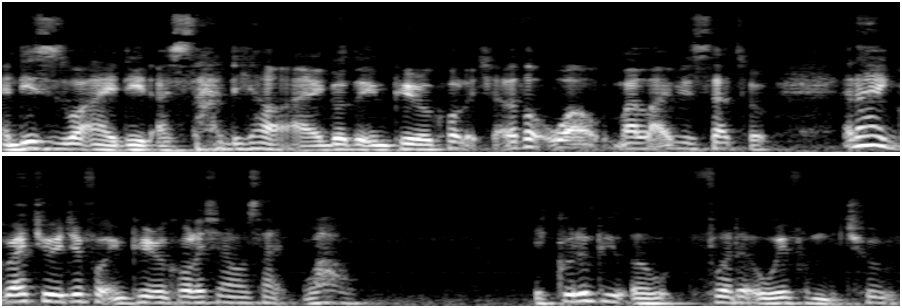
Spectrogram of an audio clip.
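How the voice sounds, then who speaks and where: A man talks at a very fast pace with a fairly high pitch. There's a somewhat breathy quality to his voice. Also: ordinary pitch variation. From Asia. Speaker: trading educator. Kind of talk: radio interview. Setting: radio studio. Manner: halting, many repetitions.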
